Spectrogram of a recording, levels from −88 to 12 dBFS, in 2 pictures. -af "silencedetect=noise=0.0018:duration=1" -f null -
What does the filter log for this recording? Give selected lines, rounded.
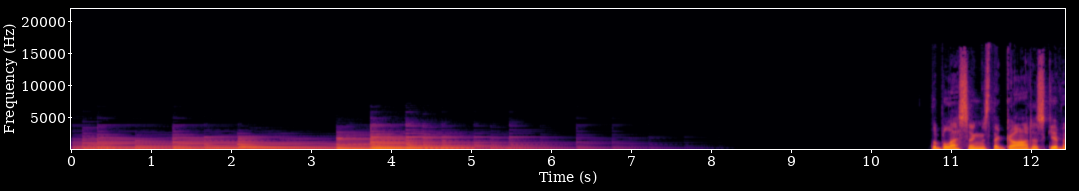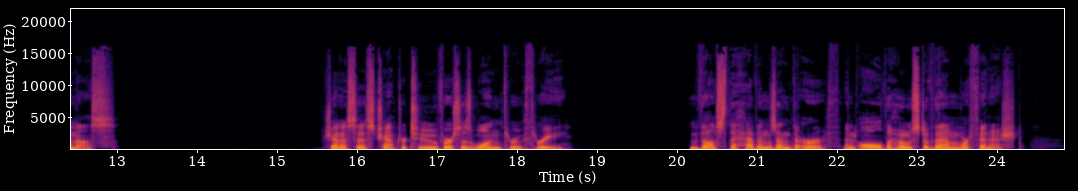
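silence_start: 7.48
silence_end: 10.75 | silence_duration: 3.28
silence_start: 13.00
silence_end: 15.55 | silence_duration: 2.56
silence_start: 18.68
silence_end: 20.15 | silence_duration: 1.48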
